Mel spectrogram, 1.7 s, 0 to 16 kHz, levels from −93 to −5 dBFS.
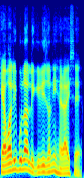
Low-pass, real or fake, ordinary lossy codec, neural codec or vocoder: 14.4 kHz; fake; none; autoencoder, 48 kHz, 32 numbers a frame, DAC-VAE, trained on Japanese speech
